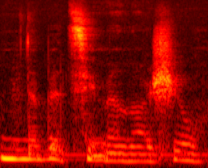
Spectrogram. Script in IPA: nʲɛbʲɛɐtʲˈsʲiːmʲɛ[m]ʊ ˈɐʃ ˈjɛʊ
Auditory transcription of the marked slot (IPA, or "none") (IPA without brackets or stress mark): n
